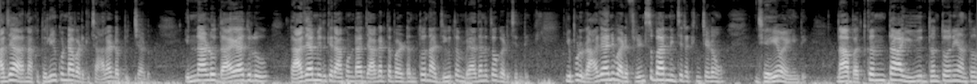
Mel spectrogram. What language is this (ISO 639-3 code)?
tel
